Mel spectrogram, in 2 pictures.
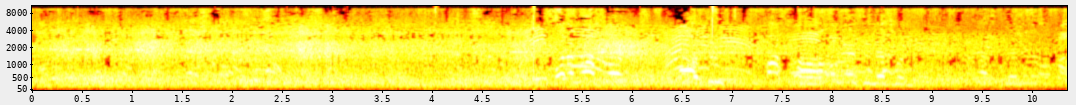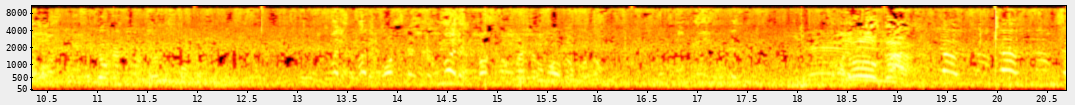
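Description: Young women shout and call to each other across an outdoor pitch.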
